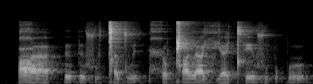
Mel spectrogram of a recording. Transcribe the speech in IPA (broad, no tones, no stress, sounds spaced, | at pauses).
ʕ a | ɘ p e sʷ a ǀ a tʷ e | ħ o ǁ ɑ l a fʲ a cʰ e sʷ ɘ p ʊ p ʊ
